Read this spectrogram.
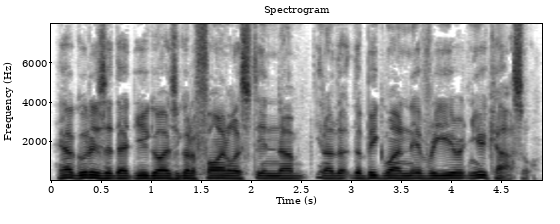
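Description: Husky Australian man hosting radio. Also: medium pitch, little pitch movement, fast talker, no room sound, studio quality. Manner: hesitant, many filler words. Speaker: radio racing show host. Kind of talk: radio interview and news roundup. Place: radio studio.

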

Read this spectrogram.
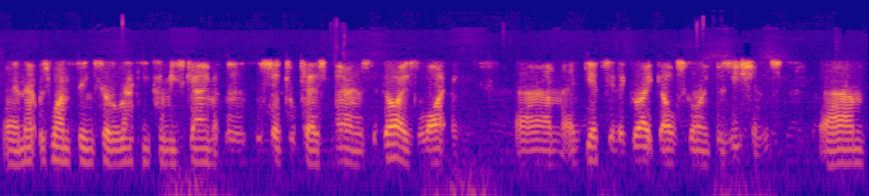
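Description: A man's voice: low-pitched, no echo. Australian man on a tinny phone line. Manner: enthusiastic, rambling with many fillers. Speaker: football pundit. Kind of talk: radio phone-in commentary.

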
